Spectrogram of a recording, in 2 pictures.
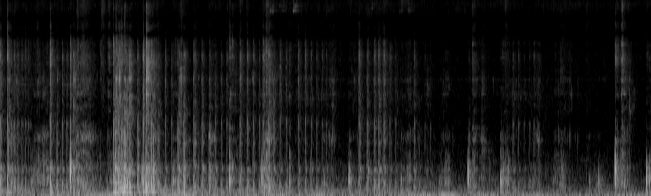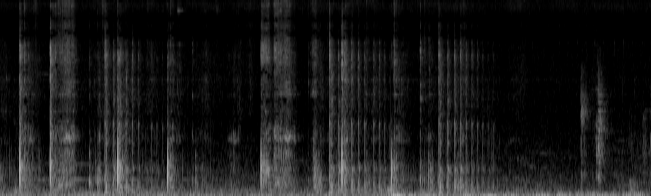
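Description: Metal spatula scraping and clinking against a kadhai in irregular strokes while cashew and almond pieces are stirred as they fry in ghee. The strokes thin out near the end.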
